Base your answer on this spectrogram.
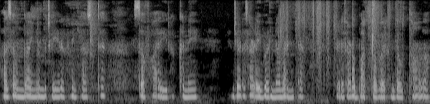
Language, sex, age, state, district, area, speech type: Dogri, female, 18-30, Jammu and Kashmir, Udhampur, rural, spontaneous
